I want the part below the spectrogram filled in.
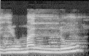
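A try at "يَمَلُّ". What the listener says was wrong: Yamalu. Bukan yumalu, yamalu.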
